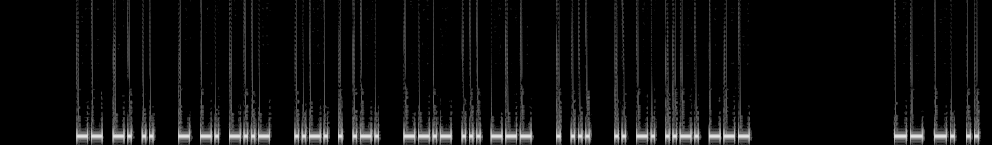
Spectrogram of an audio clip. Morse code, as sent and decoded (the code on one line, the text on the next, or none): -- -. .. / - -. -..- / ..-. .-. / --.- ... --- / . ... / .. -. ..-. --- / -- -. ..
MNI TNX FER QSO ES INFO MNI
